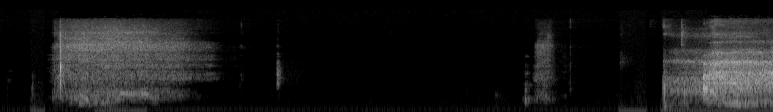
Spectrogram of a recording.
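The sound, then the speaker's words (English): A group breathing together during a gathering where members draw goddess cards from their decks: a long, airy breath, then quiet broken by a few faint, brief sounds, and another long, loud breath at the end. No one talks. “Let's breathe.”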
